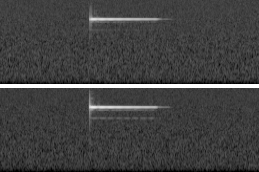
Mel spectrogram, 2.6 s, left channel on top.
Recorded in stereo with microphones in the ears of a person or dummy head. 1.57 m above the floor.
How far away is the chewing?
I don't hear chewing.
